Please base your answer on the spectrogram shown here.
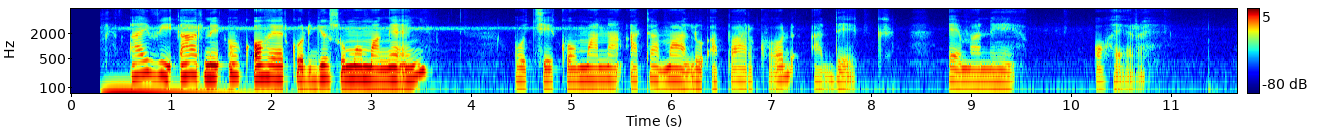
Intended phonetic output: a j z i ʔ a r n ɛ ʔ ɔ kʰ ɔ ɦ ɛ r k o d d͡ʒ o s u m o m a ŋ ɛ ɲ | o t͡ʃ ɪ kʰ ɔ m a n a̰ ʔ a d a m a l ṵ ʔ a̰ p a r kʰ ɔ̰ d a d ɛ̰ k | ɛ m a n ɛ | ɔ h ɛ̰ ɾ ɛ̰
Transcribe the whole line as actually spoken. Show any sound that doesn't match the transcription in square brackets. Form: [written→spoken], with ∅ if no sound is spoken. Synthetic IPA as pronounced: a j [z→v] i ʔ a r n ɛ ʔ ɔ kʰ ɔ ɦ ɛ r k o d d͡ʒ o s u m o m a ŋ ɛ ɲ | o t͡ʃ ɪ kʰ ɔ m a n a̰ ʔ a [d→t] a m a l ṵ ʔ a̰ p a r kʰ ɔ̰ d a d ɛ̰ k | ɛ m a n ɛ | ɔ h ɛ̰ ɾ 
